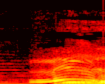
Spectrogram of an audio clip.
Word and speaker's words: Moulay: Mule Idris. – Mule Idris. – Mule? – Mm. Yeah, that's spelled M-O-U-L-A-Y. – Mule. – Mulevu by ABBA? – No, M-O-U-L-A-Y.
